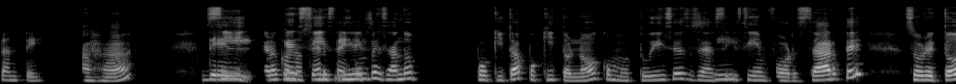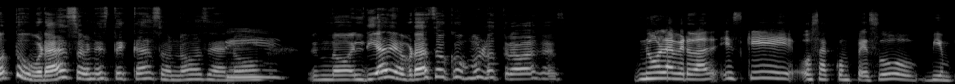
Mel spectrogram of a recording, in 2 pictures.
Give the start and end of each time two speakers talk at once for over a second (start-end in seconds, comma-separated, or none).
2.0-3.8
